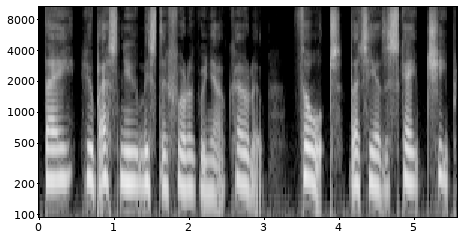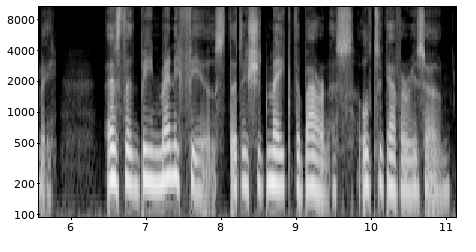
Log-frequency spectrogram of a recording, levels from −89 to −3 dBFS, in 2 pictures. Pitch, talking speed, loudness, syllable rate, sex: 195 Hz, 150 wpm, -20 LUFS, 4.4 syllables/s, female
